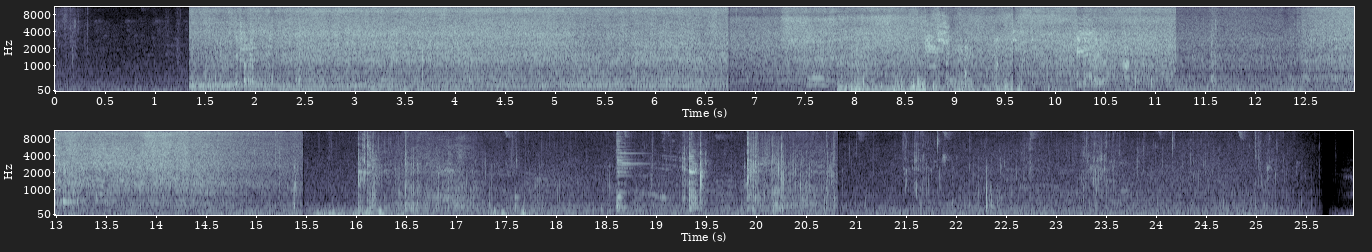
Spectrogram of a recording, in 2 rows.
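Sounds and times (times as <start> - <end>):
food sizzling in a hot pan: 1.4 - 15.5.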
